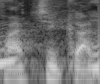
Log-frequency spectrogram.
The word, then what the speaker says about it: Emefa Tsikata: Emefa Chikata.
